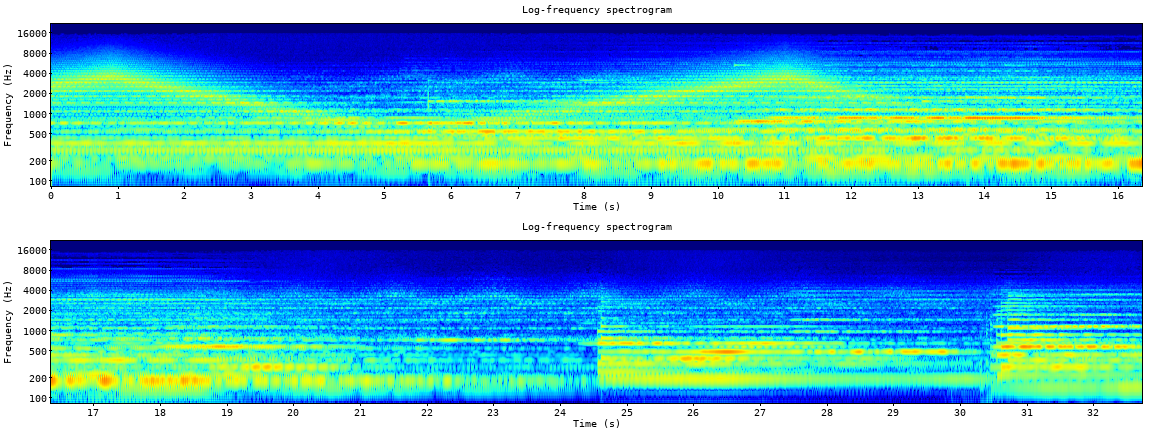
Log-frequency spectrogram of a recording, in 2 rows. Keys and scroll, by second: 1.5 9, 1.6 Return, 2.0 0, 2.0 Return, 2.2 9, 2.4 Return, 5.6 3, 11.3 4, 17.1 Delete, 17.8 2, 22.3 4, 23.6 1, 24.7 4, 29.6 3, 29.9 ].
